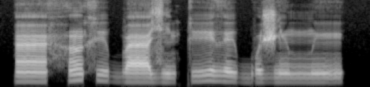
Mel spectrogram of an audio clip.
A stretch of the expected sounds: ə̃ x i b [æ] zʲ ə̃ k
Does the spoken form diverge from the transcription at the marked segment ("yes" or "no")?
no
